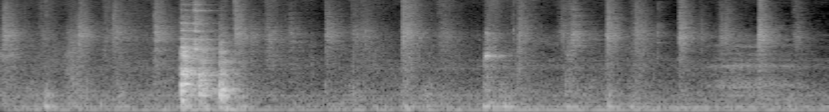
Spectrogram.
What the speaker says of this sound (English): we don't need our bowl anymore, so I'm putting it in the sink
